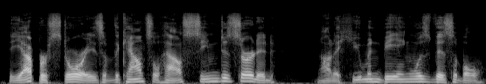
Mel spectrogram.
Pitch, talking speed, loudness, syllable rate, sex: 105 Hz, 185 wpm, -22 LUFS, 5.8 syllables/s, male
